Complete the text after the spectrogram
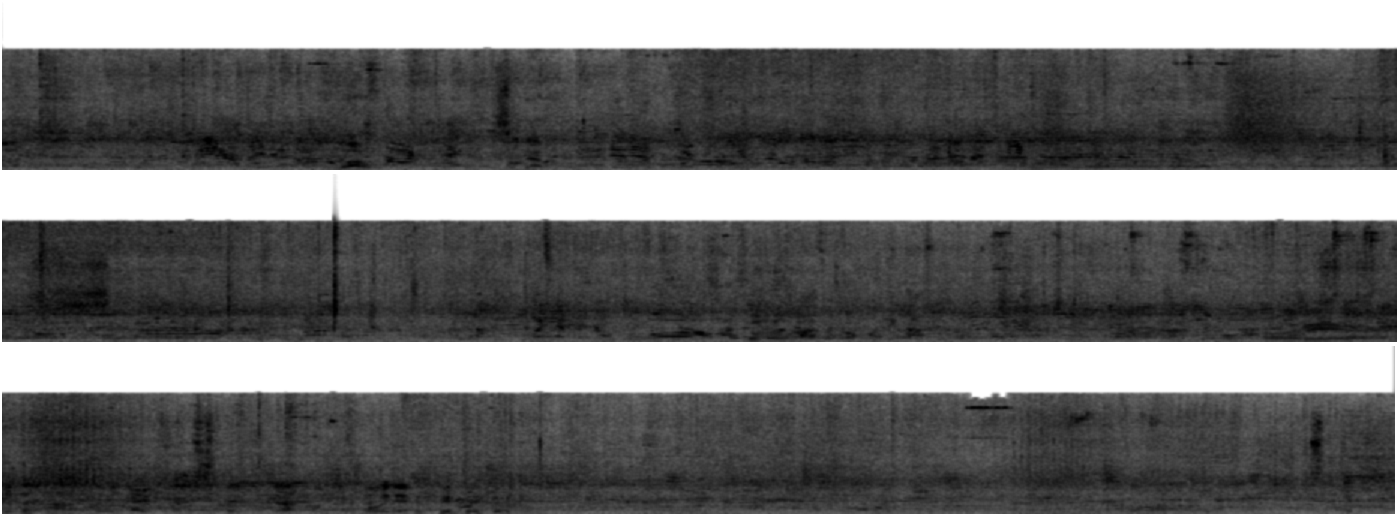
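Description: A busy crowd chatters all around outdoors.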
